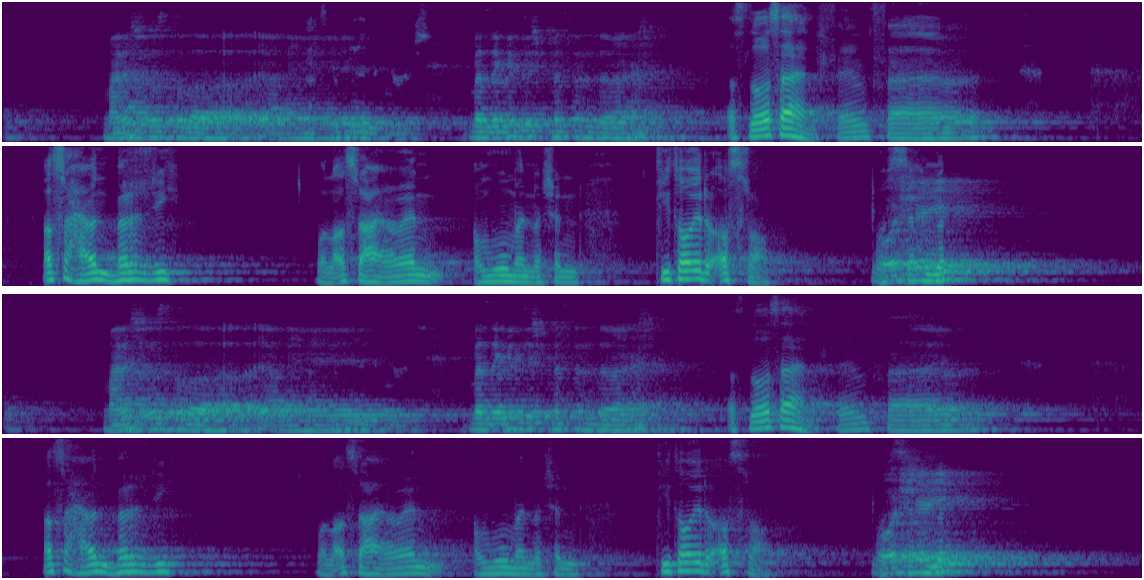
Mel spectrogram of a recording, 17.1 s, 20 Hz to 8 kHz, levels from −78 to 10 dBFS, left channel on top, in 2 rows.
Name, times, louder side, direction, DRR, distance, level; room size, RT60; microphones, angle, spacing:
voice 1, 0.8-5.0 6.8-7.3 15.1-15.6, left 1 dB, ahead, 4.5 m, -33 dB
voice 2, 2.5-3.1 5.4-7.5 8.9-9.9 10.9-12.9 13.5-14.3 15.1-15.2 15.5-15.6, left 4 dB, 55° left, 0.5 m, -28 dB
27.5 x 17.5 x 7.9 m
head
